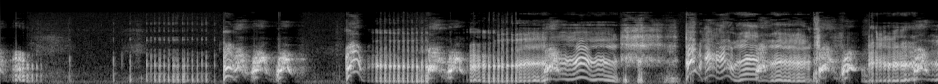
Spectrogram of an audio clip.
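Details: A pet dog being teased in rough play by its owner growls, then gives rising and falling yelping barks in quick bursts, while a man talks and laughs over it.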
